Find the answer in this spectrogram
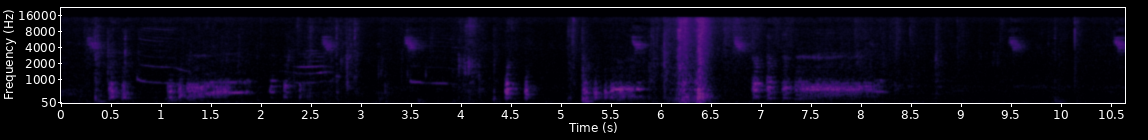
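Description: Bird calls: a few short chirps and clucking calls, with a single loud knock about six seconds in.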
